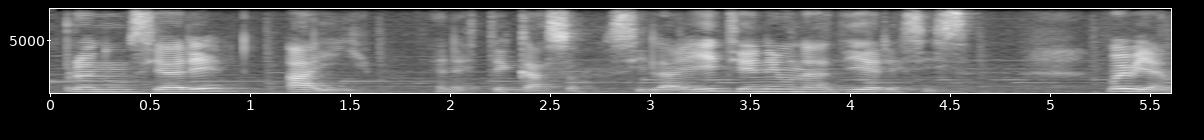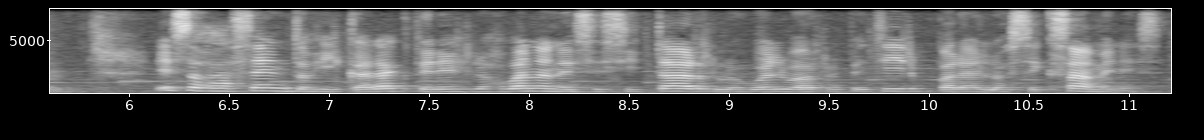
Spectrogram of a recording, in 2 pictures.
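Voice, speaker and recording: Slow, patient woman teaching French. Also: medium pitch, a little mellow. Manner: slow, patient, spells out each letter. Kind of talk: recorded language lesson.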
